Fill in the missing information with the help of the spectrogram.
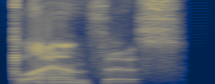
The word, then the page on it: clianthus: British English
